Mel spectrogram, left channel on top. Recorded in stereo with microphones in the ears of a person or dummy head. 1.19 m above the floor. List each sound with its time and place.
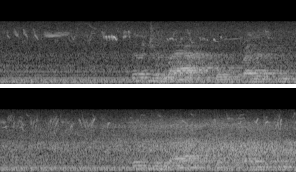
1.3 s a man speaking: 60° left (ahead or behind), 2 m; by 2.9 s 80° left, 3 m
